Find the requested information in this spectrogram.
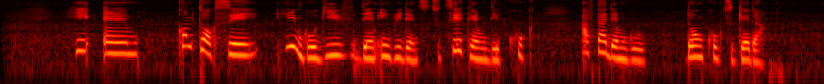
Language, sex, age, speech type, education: Nigerian Pidgin, female, 15-29, spontaneous, tertiary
